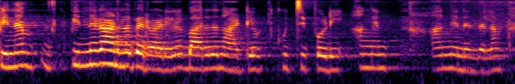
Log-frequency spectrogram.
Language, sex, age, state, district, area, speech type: Malayalam, female, 18-30, Kerala, Kasaragod, rural, spontaneous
